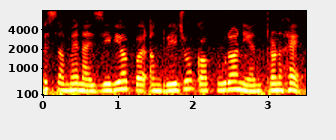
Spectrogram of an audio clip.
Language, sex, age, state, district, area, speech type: Hindi, female, 18-30, Madhya Pradesh, Narsinghpur, rural, read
